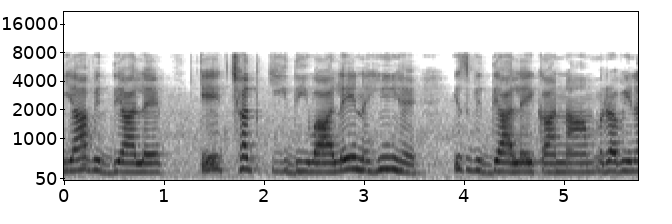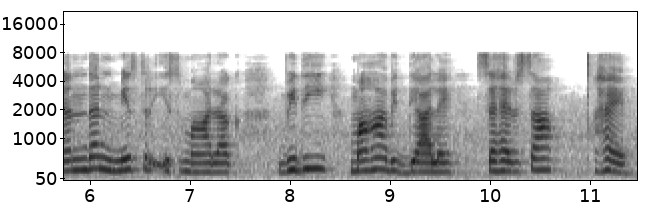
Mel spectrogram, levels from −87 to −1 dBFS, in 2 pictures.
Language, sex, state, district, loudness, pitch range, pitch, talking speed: Hindi, female, Bihar, Saharsa, -18 LUFS, 215-260 Hz, 230 Hz, 100 wpm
